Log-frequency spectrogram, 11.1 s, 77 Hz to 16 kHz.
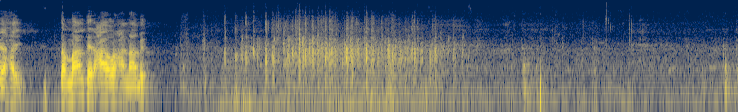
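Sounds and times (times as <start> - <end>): audience clapping: 3.3 - 7.2.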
